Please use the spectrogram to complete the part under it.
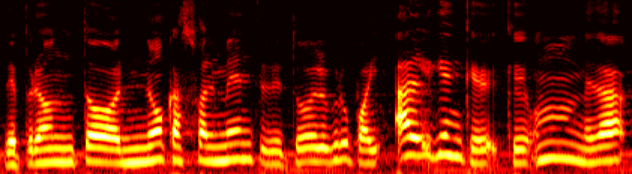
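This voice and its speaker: At a moderate pace and in a mid-range voice, this Argentine psychologist reflects as an interview guest, soft music in the background. She is animated and expressive, repeatedly adding a rhetorical "¿no?".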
